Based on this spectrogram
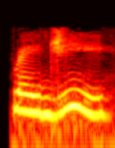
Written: regie

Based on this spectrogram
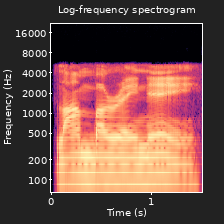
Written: Lambarene

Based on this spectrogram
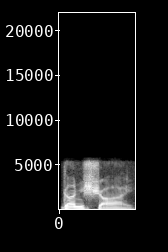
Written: gun-shy

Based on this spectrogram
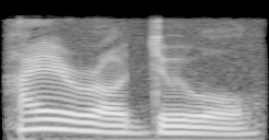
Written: hierodule

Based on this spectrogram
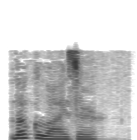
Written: localizer

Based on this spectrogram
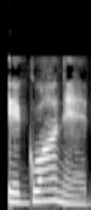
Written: iguanid

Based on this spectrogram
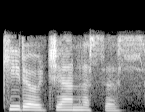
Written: ketogenesis

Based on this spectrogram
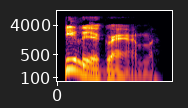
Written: heliogram

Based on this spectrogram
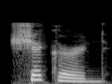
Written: shickered

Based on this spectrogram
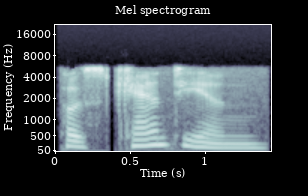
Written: post-Kantian

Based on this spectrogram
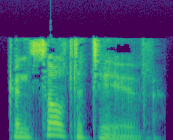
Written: consultatively

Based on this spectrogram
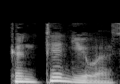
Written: continuousness

